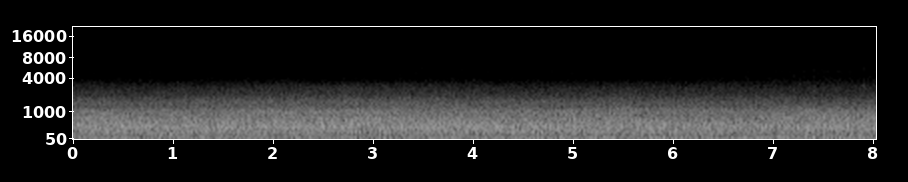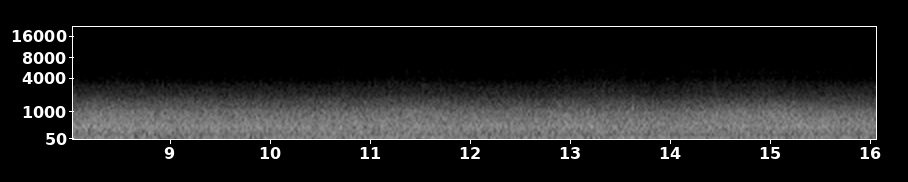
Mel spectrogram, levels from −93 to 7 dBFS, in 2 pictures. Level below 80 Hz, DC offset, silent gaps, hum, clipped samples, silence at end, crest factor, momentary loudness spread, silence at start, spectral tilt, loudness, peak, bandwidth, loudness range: -48 dBFS; under 0.1%; none; none; under 0.1%; 0 s; 14 dB; 3 LU; 0 s; -10 dB/octave; -38 LUFS; -24 dBFS; 5.8 kHz; 3 LU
